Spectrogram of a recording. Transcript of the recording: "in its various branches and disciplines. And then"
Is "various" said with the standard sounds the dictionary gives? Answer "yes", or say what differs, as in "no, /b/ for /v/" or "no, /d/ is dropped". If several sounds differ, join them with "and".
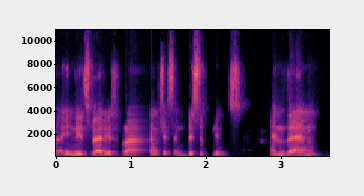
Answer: yes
